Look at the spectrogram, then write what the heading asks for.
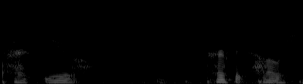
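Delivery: deep, dark monster voice. Retelling a scene where an unseen voice speaks to him: dark Venom voice. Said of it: "that dark voice".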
